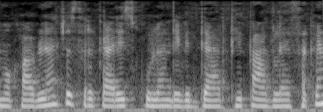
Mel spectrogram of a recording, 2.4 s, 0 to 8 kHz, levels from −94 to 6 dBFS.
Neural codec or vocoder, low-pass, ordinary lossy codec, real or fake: codec, 16 kHz, 8 kbps, FreqCodec, smaller model; none; none; fake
